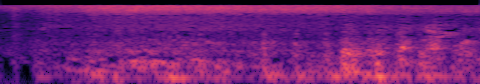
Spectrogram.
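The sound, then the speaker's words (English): A crowd of voices imitates loud snake hissing, one dense, steady hiss that runs the whole time with faint murmurs beneath it and no clear speech. “He opened the door and the hissing of the snakes was so loud.”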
